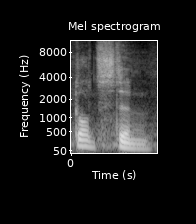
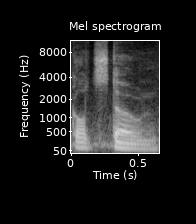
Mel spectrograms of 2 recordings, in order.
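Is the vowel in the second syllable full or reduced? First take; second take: reduced; full. First: The second vowel is reduced to a schwa. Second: The second vowel is a full vowel. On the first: The speaker calls it right. "The O is reduced to schwa" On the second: The speaker calls it wrong. "not Godstone"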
